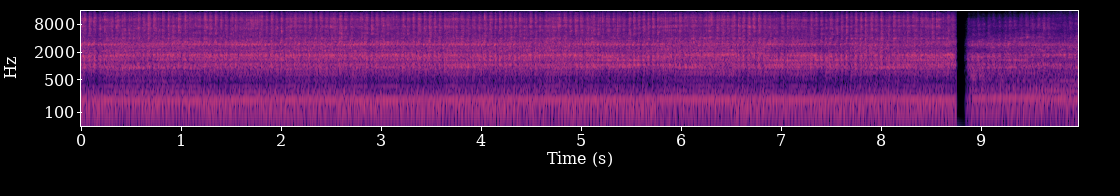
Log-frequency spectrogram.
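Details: Rebuilt 1976 Mercury 650XS race outboard, first test run after sitting 20 years, on a 13ft Delta T850 race boat; steady, even buzzing idle with constant low pitch, no misses or knocks, starting great: normal idle.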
